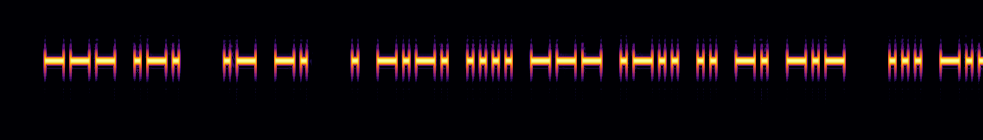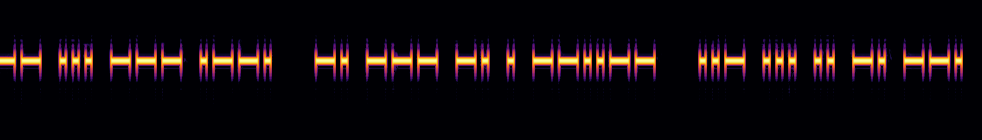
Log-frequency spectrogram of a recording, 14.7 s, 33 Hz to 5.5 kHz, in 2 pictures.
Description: Morse code, heard as a keyed tone, about 25 wpm, 600 Hz. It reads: OR AN ECHOLINK SYSOP NONE, USING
